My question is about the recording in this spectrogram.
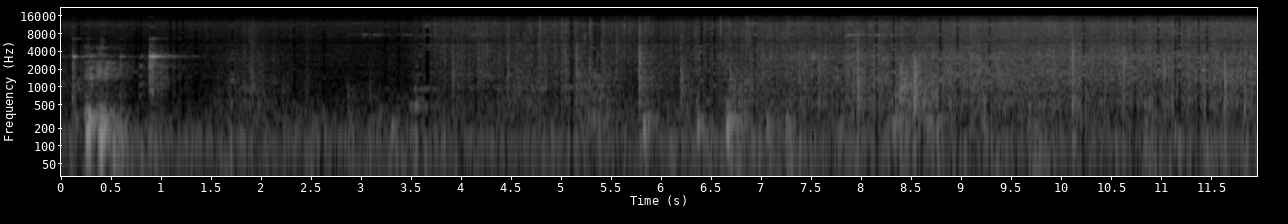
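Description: Escarole leaves going into a hot pan of garlic in olive oil, sizzling and crackling in the oil. A few knocks sound at the start, and the sizzle sets in about four seconds in and grows louder as more leaves go in.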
